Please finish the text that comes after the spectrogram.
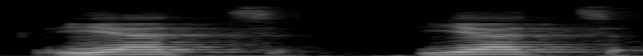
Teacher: Yat ada hamas pada huruf ta, ada angin di situ.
